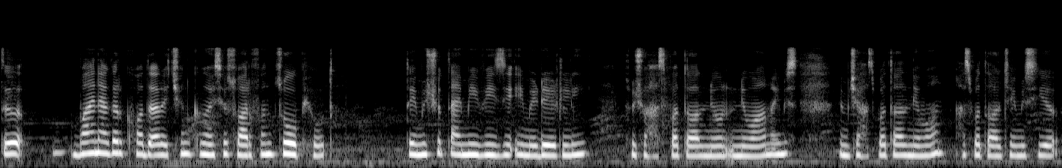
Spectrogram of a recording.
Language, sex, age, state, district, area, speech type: Kashmiri, female, 18-30, Jammu and Kashmir, Bandipora, rural, spontaneous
